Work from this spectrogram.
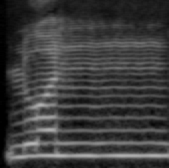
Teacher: This gunna is akmal, so keep the sound in your nose for a longer time.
